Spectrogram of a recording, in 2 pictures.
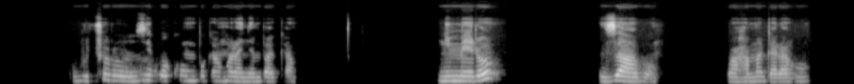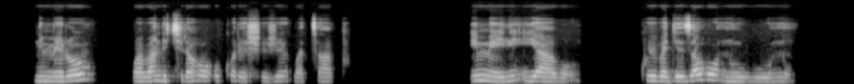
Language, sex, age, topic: Kinyarwanda, female, 18-24, finance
